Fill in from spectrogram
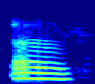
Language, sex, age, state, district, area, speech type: Assamese, female, 30-45, Assam, Barpeta, rural, conversation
